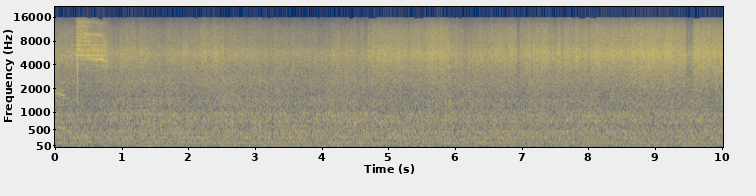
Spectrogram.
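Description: Steady in-cab noise of a semi-truck cruising at highway speed: engine drone mixed with tyre noise on wet pavement.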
